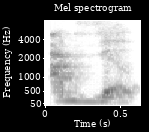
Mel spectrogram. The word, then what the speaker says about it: Adwell: Then finally, we have Adwell. We call it Adwell, but it's actually it's a German word pronounced Advil, okay? But Adwell because it's an addition to wellness.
